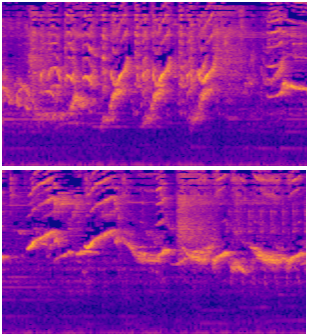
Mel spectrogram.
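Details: Tame Chinese hwamei in captivity, prized for fighting and singing, pouring out loud varied phrases: sweeping slurred whistles, sharp upward strokes and rolling trills in quick succession.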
